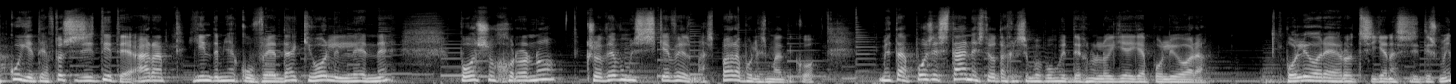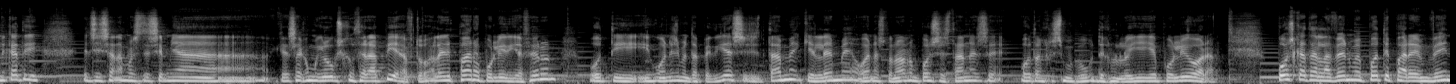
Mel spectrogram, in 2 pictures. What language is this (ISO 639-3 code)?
ell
